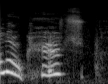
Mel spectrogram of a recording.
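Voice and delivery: high cartoon mouse impression. Asked to do an impression, the speaker tries a Mickey Mouse impression. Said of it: "Can you do Mickey Mouse impression?".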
